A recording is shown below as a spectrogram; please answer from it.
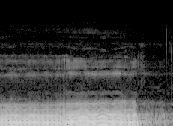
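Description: A man's voice chanting a line of classical Arabic poetry, drawn out on one long wavering note that fades away near the end.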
